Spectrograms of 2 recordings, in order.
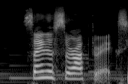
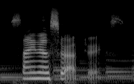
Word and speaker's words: Sinosauropteryx: Sinosauropteryx. Yes, that's how you say it. Sinosauropteryx.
